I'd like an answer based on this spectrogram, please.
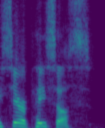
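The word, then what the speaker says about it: Serepisos: but the apprentice what do you think terry sarapisos that's how you say his name he's not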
